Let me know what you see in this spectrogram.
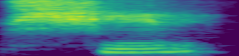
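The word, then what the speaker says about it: שין: Então, shin, ele tem um som de CH.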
